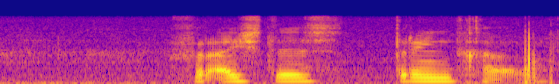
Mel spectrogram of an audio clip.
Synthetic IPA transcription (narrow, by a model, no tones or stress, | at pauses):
fəɾʔɛjstəs | tɾɛntχəə̰l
